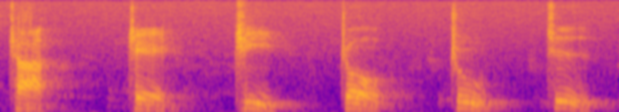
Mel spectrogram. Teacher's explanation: este sonido corta el aire antes de la vocal entonces sale golpeado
